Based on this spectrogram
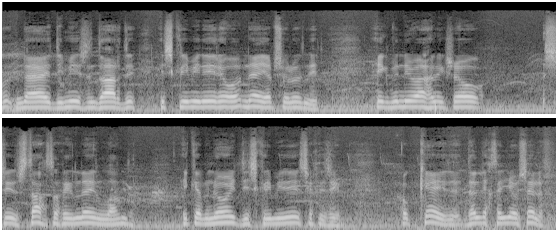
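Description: Noticeable background noise behind a fairly high-pitched man's voice with fairly even intonation. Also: moderate pace. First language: not Dutch (speaking Dutch). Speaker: resident interviewed on the street. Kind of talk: street interview. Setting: outdoors. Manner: halting.

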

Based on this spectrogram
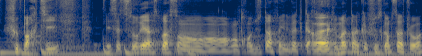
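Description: With ordinary pitch variation, a man rattles off his words at a very fast pace. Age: 20s. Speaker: football fan, social media personality. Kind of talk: casual chat.

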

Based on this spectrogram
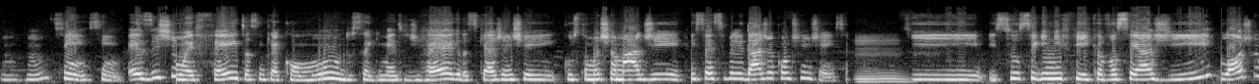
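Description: A woman's high-pitched voice with a strong Ceará accent, over noticeable background noise. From Brazil, Ceará. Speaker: researcher in behavior analysis. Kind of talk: casual podcast discussion.

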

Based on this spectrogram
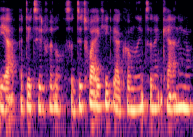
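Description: Noticeable background noise runs through this clip. Audible room echo can be heard as well. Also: woman. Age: 20s. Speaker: design student. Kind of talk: personal interview testimony.

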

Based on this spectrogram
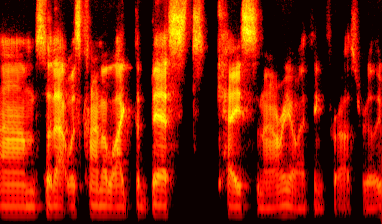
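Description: Speaking very fast in an Australian accent, a man with a very deep, low pitch keeps a monotone, flat intonation. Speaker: film director. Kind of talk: interview. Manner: halting.

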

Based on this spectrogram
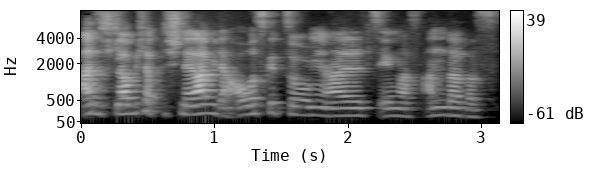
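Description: A woman talks at a fairly quick pace. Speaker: wedding podcast host and wedding photographer. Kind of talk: solo podcast monologue. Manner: halting, with stumbles and fillers.

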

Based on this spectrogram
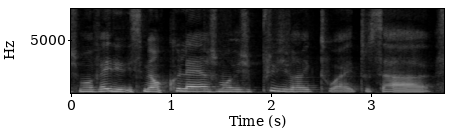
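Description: A woman speaks at a moderate pace with a medium pitch and a dark, mellow tone. The recording is very clean, with a silent background. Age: 40s. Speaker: artist living with cancer. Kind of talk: personal testimony. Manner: halting, many fillers and repetitions.

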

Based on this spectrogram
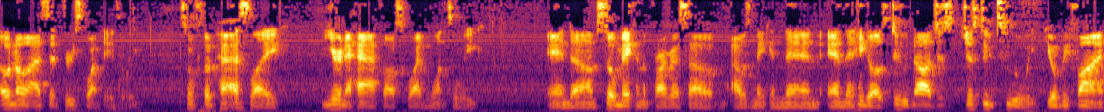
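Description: At a fairly quick pace, a man with a normal speaking voice talks in a fairly low pitch with ordinary pitch variation. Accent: American. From US South, rural North Carolina. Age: 20s. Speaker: powerlifter. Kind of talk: casual interview. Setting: call.

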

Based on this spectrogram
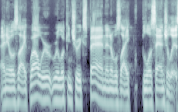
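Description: A man with a Portuguese accent, fairly low in pitch, talking very fast in a dry, close sound with no echo. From Brazil, São Paulo. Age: 30s. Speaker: film director. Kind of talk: casual interview chat. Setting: remote call.

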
